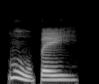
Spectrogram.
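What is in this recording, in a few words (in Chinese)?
"墓碑", Mandarin Chinese; hsk; chinese flashcards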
